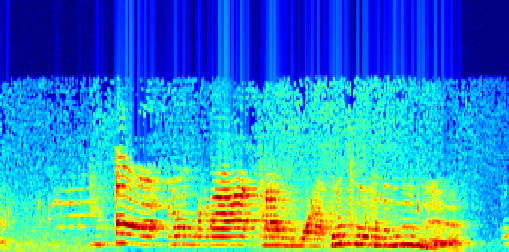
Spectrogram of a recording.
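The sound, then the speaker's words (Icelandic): A dolphin, one of three kept in a dolphin house, makes squeaky, warbling, speech-like vocalizations, imitating the rise and fall of a human voice. The calls run continuously for about four seconds, fairly loud, ending in a falling tone. “Það voru þrýr hafrungar í hafrungósunu. Sissi, Pamela og Pítur.”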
